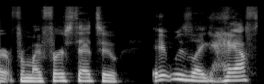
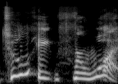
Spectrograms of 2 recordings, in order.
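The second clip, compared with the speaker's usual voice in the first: voice shooting up to a high-pitched squeak; 8 semitones higher than usual. Retelling answering a man at the mirror, imitating own high-pitched voice. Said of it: "that's how my voice went. It went high pitched".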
